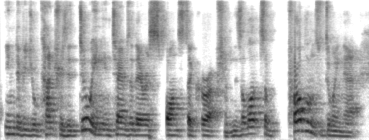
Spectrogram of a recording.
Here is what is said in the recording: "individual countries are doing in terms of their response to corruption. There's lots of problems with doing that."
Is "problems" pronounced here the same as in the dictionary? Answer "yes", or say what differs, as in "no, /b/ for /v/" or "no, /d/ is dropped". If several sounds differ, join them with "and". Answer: yes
